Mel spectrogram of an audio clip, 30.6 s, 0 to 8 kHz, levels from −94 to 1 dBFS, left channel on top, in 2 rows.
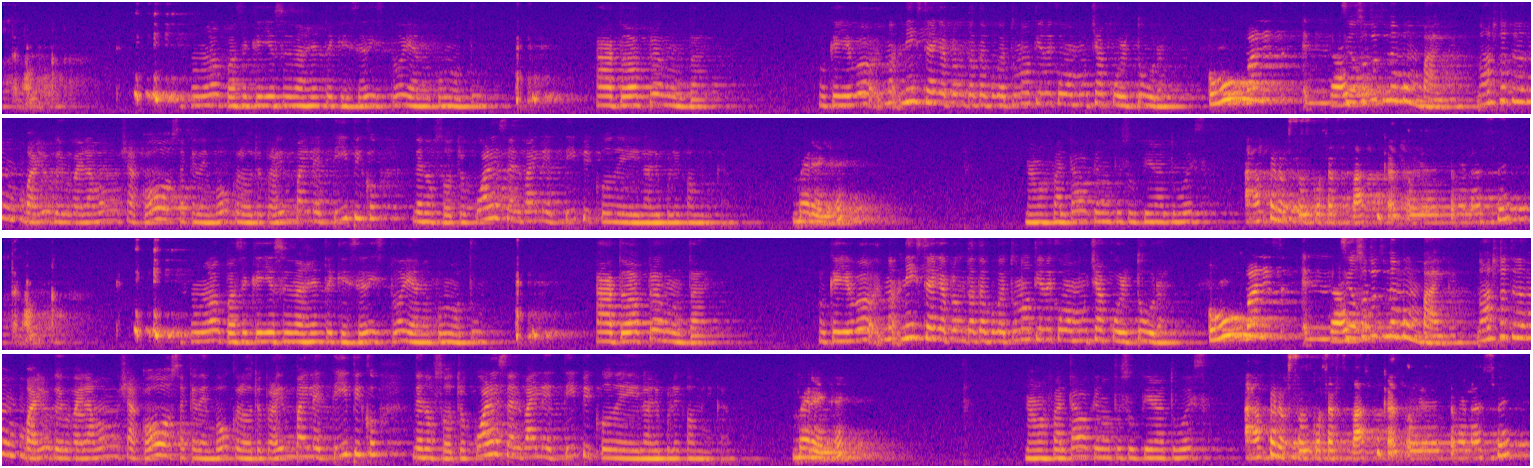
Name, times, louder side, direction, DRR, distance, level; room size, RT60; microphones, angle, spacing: voice 1, 0.1-0.4 1.3-1.6 12.1-12.6 13.3-13.7 23.2-23.7 27.7-30.4, right 3 dB, 80° right, 0 dB, 3.5 m, -20 dB
voice 2, 1.9-4.9 5.9-7.2 8.2-11.8 12.4-12.7 13.0-22.7 25.5-27.3, right 2 dB, 50° right, 4 dB, 1.2 m, -24 dB
29.5 x 22.5 x 8.1 m, 1.2 s
head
